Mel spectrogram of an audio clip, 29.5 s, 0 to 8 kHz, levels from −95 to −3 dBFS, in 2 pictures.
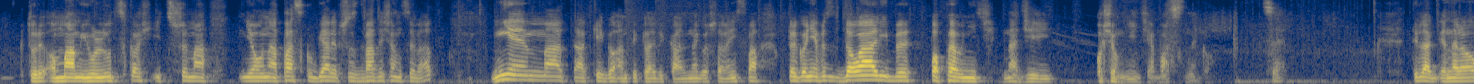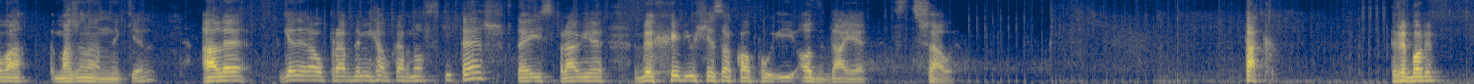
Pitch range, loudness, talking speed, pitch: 115-140 Hz, -24 LUFS, 95 wpm, 125 Hz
